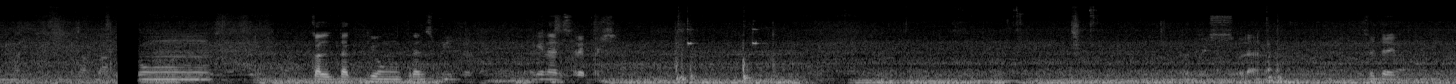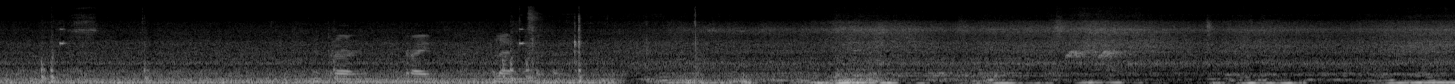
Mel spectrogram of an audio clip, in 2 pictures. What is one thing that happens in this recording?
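A car engine idles.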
